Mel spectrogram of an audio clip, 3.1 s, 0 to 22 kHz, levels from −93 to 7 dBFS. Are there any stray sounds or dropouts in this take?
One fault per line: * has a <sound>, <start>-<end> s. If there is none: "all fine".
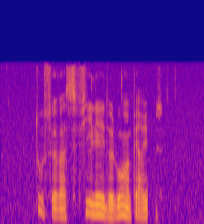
* has a dropout, 2.2-2.3 s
